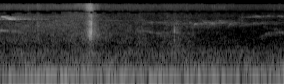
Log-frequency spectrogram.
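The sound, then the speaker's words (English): Faint birdsong in the Surrey Hills in the UK, heard while out walking: a few thin, high chirps and short whistled phrases over a low rumble of wind, with one sharp click partway through. “Can you hear the birds? We're currently rambling through the Surrey Hills in the UK.”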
